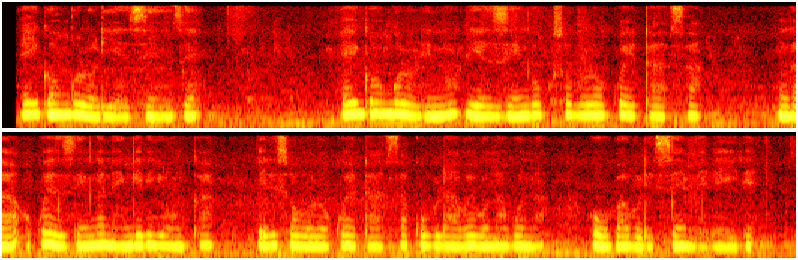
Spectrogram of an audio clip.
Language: Soga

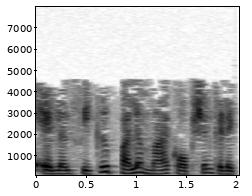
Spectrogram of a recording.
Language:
Tamil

